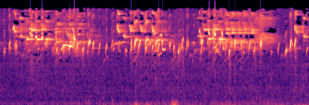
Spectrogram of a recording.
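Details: European goldfinch song for teaching captive birds complex melodies: dense rapid twittering with tinkling trills and buzzy notes, high-pitched and continuous, with faint low thumps beneath.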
